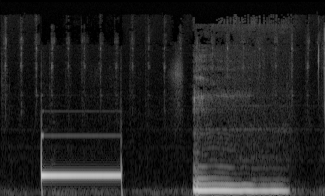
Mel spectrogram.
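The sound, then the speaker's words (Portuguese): A telephone ringback tone sounds twice as a presenter calls a person for a phone-in quiz. Each steady, one-second electronic beep is separated by a short silent pause, clear and fairly loud with no voices. “Primeiro toque. Segundo toque.”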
